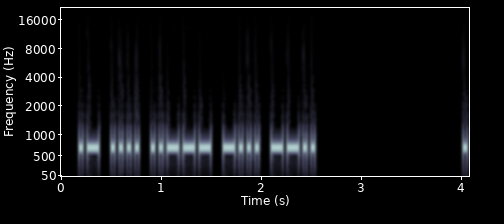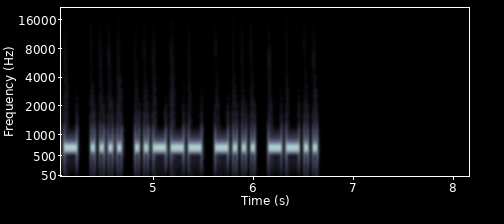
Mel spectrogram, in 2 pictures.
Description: Morse code, heard as a keyed tone, about 28 wpm, 700 Hz. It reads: AH2BZ AH2BZ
